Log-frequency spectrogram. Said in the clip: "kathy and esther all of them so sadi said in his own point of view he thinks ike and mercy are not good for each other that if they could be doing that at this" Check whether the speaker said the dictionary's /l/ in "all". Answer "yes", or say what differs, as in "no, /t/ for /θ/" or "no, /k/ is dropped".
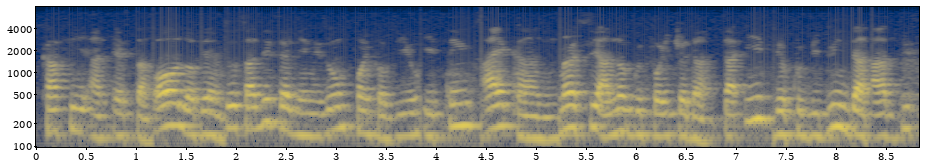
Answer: yes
